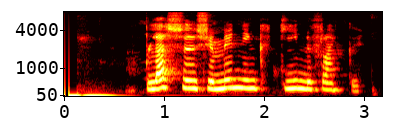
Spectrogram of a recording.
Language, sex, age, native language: Icelandic, male, 9, Icelandic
